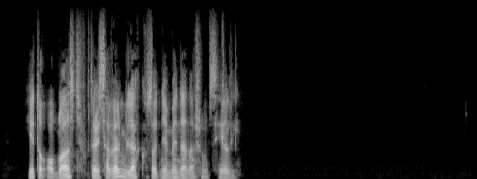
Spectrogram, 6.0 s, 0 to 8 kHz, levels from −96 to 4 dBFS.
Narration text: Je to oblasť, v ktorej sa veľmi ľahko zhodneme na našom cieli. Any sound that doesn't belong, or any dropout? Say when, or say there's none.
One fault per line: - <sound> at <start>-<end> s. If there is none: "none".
none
